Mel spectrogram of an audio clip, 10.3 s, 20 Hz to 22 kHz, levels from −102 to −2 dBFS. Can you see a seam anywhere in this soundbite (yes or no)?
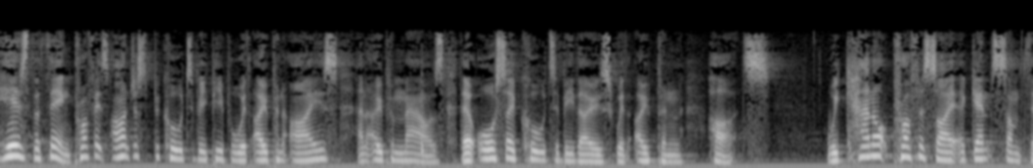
no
